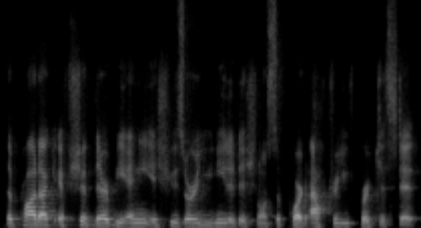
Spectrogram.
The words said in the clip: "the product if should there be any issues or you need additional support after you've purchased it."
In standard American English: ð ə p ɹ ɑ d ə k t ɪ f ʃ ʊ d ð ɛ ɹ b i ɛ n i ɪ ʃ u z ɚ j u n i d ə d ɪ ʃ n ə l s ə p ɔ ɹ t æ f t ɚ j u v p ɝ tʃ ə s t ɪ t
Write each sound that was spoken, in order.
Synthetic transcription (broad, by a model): ð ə p ɹ ɑ d ə k t ɪ f ʃ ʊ d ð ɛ ɹ b i ɛ n i ɪ ʃ u z ɚ j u n i d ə d ɪ ʃ n l s ə p ɔ ɹ t æ f t ɚ j u v p ɝ tʃ ə s t ɪ t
